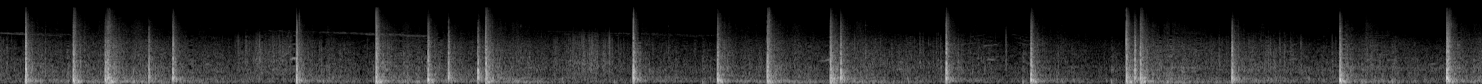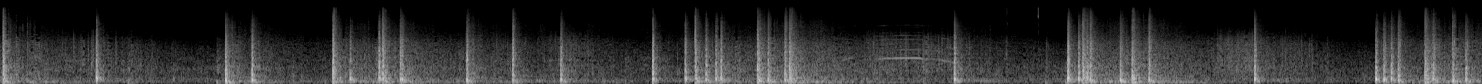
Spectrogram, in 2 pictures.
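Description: Aerial fireworks shells bursting one after another: dozens of sharp bangs, some in quick clusters, with crackling between them. A few faint falling whistles come in the first several seconds.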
